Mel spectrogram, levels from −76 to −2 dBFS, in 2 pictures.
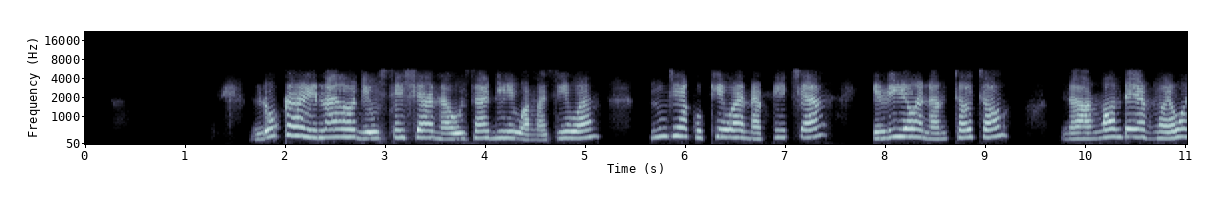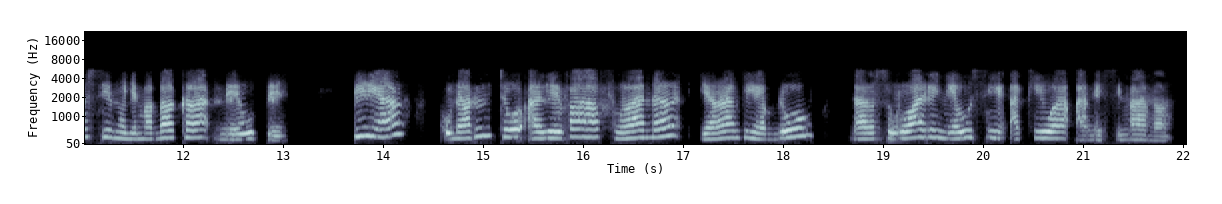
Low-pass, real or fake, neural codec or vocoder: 5.4 kHz; fake; codec, 16 kHz, 1 kbps, FreqCodec, smaller model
